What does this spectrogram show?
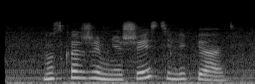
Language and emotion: Russian, neutral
